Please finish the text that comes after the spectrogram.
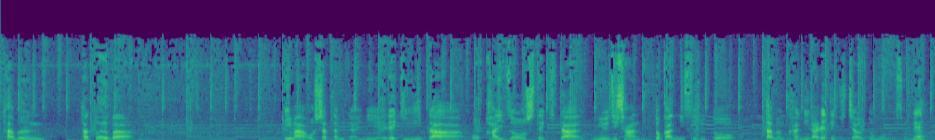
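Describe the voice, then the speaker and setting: Guy assistant on a podcast, thinks out loud, agrees a lot, up and down intonation, soft music under. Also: a little high, big pitch swings, moderate pace. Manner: attentive, frequent murmured agreement, thinks aloud. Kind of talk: casual consultation, asking questions.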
